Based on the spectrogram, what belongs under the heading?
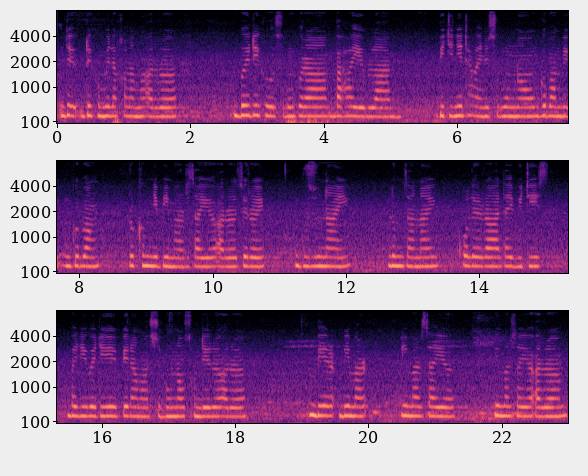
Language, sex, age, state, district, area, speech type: Bodo, female, 18-30, Assam, Chirang, urban, spontaneous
